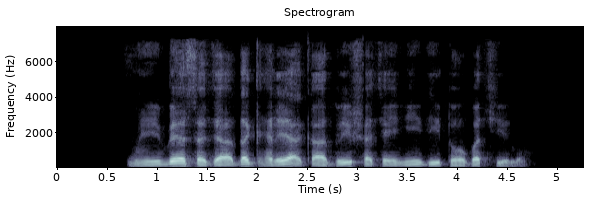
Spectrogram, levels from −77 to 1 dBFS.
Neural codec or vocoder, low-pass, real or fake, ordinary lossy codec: codec, 16 kHz, 4 kbps, FunCodec, trained on Chinese and English, 50 frames a second; 7.2 kHz; fake; AAC, 32 kbps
